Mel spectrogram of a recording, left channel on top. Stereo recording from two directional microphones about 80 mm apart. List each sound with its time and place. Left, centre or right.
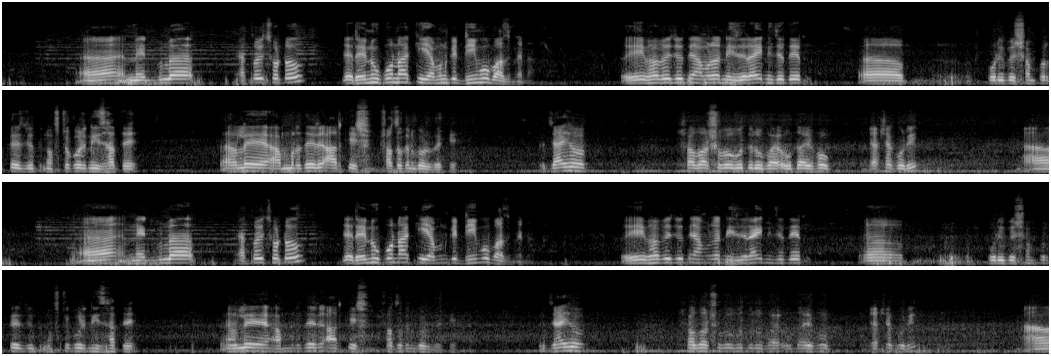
0.3 s speech: left
12.6 s speech: left
15.9 s speech: left
17.2 s speech: left
17.5 s speech: left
